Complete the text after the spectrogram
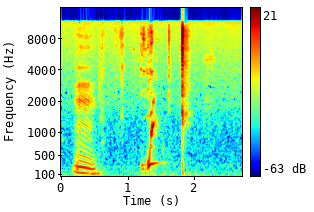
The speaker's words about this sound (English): Here we go. I had to like drink my water and want like a really dramatic effect.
